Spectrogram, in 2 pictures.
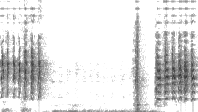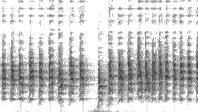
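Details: Greater green leafbird giving gacor fighter-style song meant to stimulate other birds, used for group training or young birds: fast bursts of bright, buzzy repeated notes, about ten per second, broken by a pause and a sharp note.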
